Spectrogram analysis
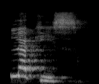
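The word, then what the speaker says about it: Laquis: era esta ciudad de la kiss o la equis los hebreos como todas sus palabras son agudas o sea con el acento la última sílaba ellos la van a pronunciar la kiss mi nombre es hebreo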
